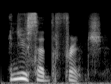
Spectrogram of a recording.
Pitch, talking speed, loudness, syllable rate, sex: 210 Hz, 270 wpm, -16 LUFS, 5.8 syllables/s, female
